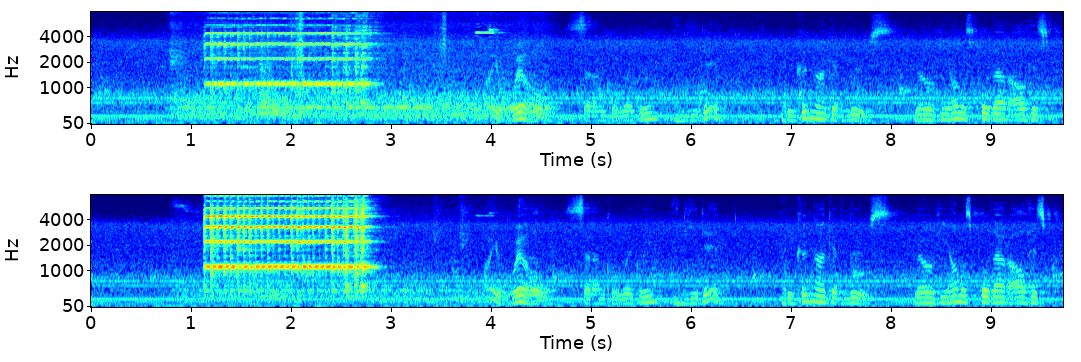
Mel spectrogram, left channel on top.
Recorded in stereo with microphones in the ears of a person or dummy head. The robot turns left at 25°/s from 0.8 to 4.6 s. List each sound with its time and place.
1.1 s a violin: 55° right, 0.5 m; by 2.9 s 100° right, 0.5 m
3.9 s a man speaking: 5° right (ahead or behind), 0.8 m; by 9.6 s 20° right (ahead or behind), 0.8 m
